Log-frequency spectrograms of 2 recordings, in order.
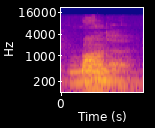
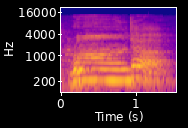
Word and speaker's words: Rhonda: name was Rhonda and you didn't say it like Rhonda like Help Me Rhonda Rhonda was Ronda she was the biggest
